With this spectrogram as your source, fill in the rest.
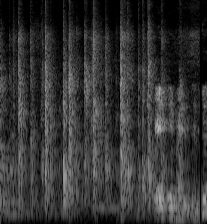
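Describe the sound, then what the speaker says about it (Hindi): A church congregation claps hands in thanks during a Hindi worship service, with quick bursts of applause-like clapping throughout, running under and alongside a speaking voice. "ताली बजाकर परमेश्वर का धन्यवाद करते"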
